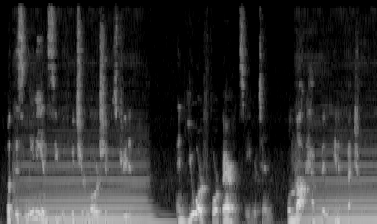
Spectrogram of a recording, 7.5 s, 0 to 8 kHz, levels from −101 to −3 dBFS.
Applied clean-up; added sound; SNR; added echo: none; Bowed string instrument; 6 dB; none.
